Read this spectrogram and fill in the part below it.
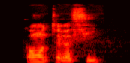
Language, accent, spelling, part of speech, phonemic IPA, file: French, Canada, contrefis, verb, /kɔ̃.tʁə.fi/, LL-Q150 (fra)-contrefis.wav
- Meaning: first/second-person singular past historic of contrefaire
